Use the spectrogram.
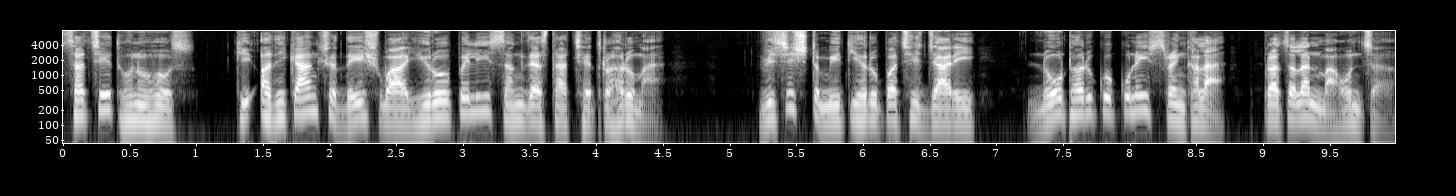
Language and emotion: Nepali, neutral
